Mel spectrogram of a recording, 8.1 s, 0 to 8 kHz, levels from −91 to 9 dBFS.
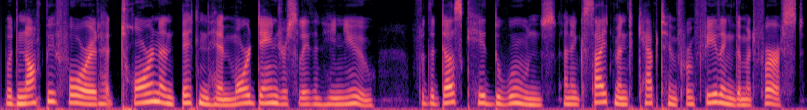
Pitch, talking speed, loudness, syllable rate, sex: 185 Hz, 215 wpm, -17 LUFS, 5.2 syllables/s, female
